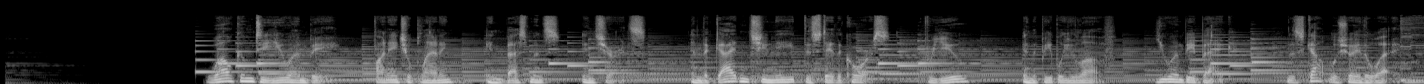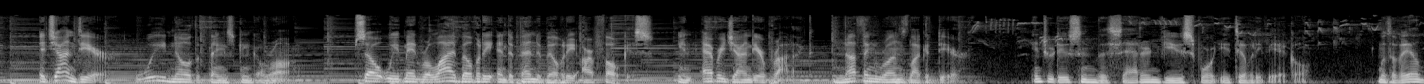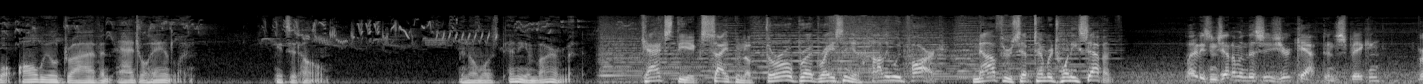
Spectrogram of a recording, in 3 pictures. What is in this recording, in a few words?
commercial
